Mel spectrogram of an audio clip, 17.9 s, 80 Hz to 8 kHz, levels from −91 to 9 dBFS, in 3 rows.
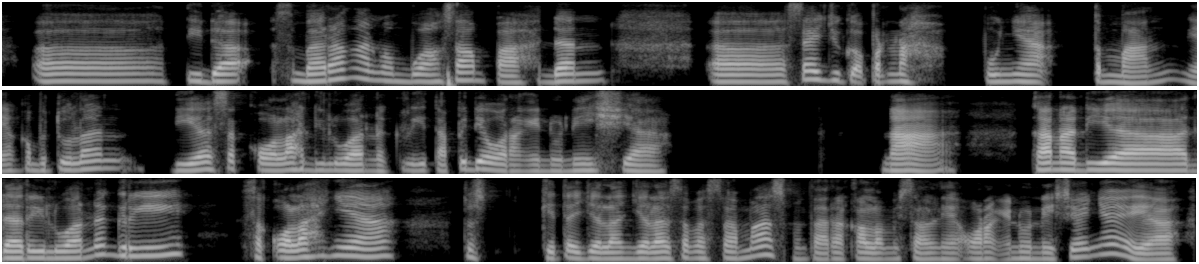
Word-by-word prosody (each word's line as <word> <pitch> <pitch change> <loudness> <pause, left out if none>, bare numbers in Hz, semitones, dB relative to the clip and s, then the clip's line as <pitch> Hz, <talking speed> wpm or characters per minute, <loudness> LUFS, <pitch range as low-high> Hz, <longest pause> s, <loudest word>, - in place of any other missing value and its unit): eee, 210 0 -2
tidak 205 -1 +1
sembarangan 245 +5 0
membuang 200 -1 -2
sampah. 190 -4 +1
Dan 210 +3 +1 0.5
eee, 195 0 +3
saya 255 0 +1
juga 230 - -2
pernah 200 +1 -2 0.3
punya 195 -1 -1 0.2
teman 185 +6 -3
yang 165 - -5
kebetulan 205 +5 -3 0.2
dia 180 +3 +1
sekolah 190 -3 0
di 180 - -9
luar 170 -1 +2
negeri, 170 +2 -9
tapi 160 +6 -3
dia 205 -3 +4
orang 165 -1 -1
Indonesia. 165 -1 -3 1.1
Nah, - - +5 0.4
karena 195 0 +7
dia 190 -1 +5 0.2
dari 185 +1 +3
luar 185 +1 +3
negeri, 255 +1 0 0.3
sekolahnya, 225 +3 +3 0.3
terus - - -8 0.2
kita 180 0 -2
jalan-jalan 175 0 +1
sama-sama, 190 +7 -1
sementara 160 -6 -5
kalau 165 -1 +1
misalnya 160 0 -5
orang 170 0 -1
Indonesianya, 210 - -2
ya 155 -5 +3
190 Hz, 135 wpm, -26 LUFS, 175-210 Hz, 1.1 s, karena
